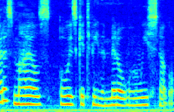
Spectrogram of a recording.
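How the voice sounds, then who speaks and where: Soft-spoken, a woman talks at a fairly quick pace. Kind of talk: ASMR book reading.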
